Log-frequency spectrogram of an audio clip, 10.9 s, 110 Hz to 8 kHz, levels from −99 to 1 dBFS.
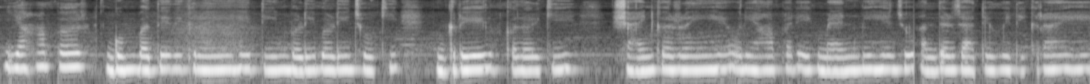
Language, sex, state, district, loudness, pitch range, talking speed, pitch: Hindi, female, Bihar, Jamui, -14 LUFS, 230-245 Hz, 170 wpm, 235 Hz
